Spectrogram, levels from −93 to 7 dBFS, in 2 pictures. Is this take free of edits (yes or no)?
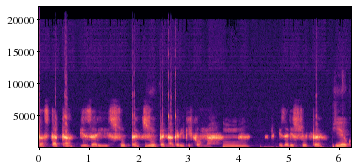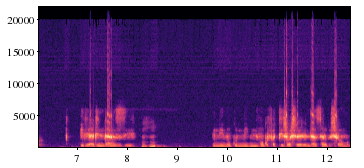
yes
